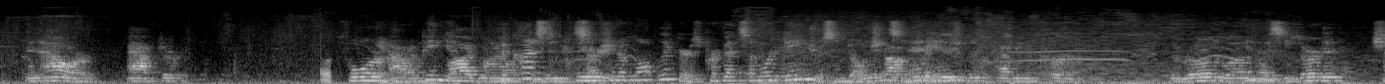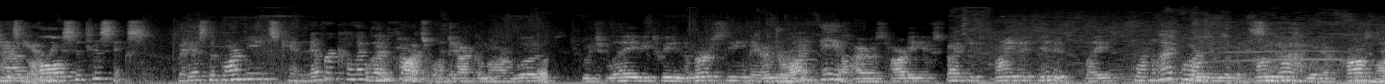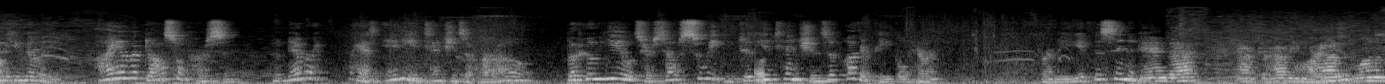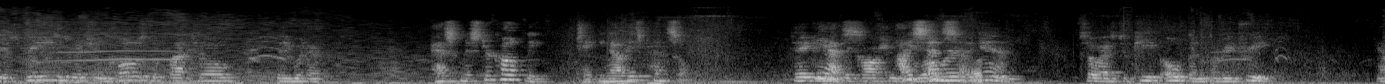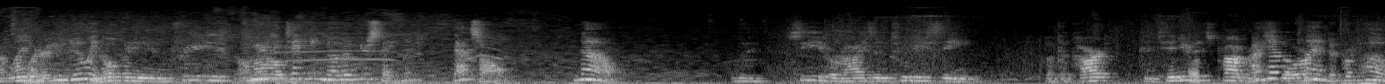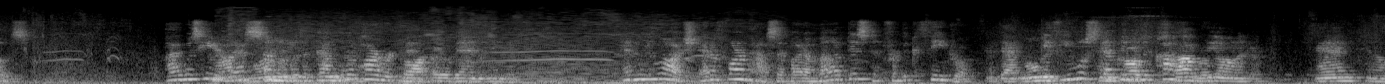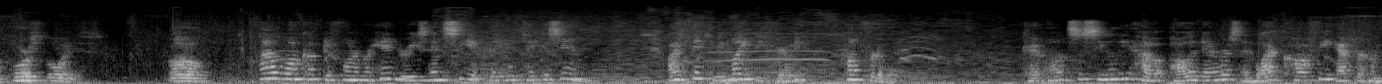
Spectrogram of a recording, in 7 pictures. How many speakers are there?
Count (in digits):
2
